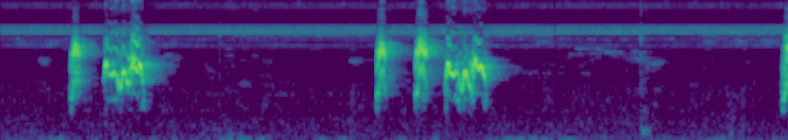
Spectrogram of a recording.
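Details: Lively sooty-headed bulbul song used to lure others: a clipped note plus gurgling flourish, a pause, then a longer phrase of sharp chirps rolling into a bubbly warble, a steady high whine underneath.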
